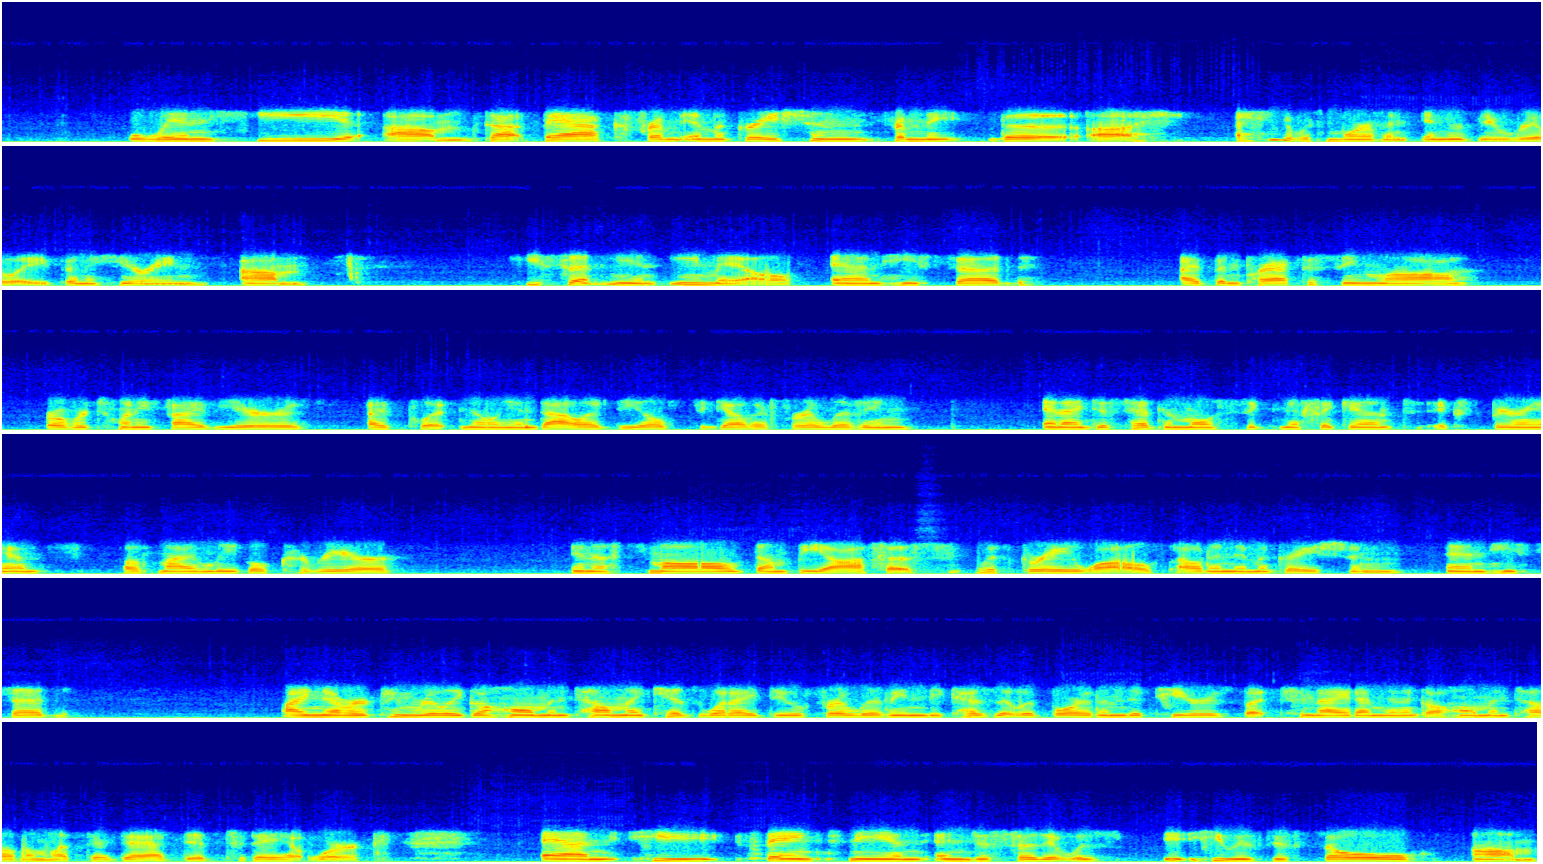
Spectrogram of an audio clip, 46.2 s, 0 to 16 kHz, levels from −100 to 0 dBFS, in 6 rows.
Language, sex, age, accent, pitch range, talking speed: English, female, 30-49, American, 170-190 Hz, 170 wpm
